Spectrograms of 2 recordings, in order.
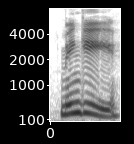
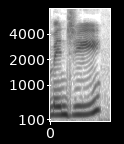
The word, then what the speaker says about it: Mingi: It's a hard G. Mingi, not Minji.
